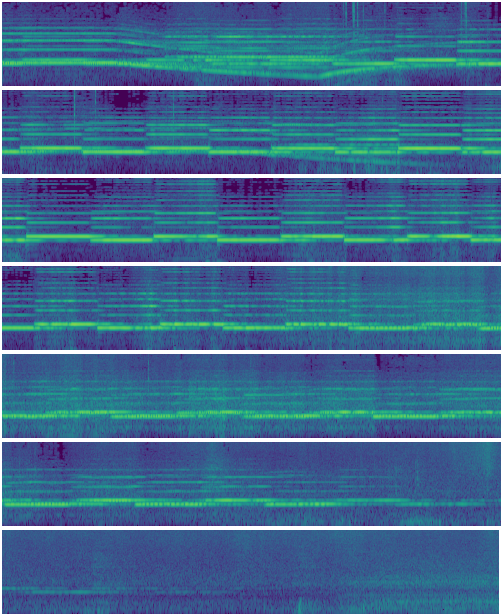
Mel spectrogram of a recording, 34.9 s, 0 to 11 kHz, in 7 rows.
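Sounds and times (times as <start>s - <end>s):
two-tone electronic siren: 0.0s - 32.2s.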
